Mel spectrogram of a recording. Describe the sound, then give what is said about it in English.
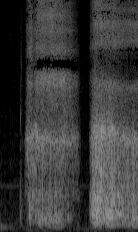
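A voice imitates snoring with two long, raspy, breathy rasps, one drawn in and one pushed out, fairly loud with a short pause between them. “You ain't gonna find me sitting around and snoring.”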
